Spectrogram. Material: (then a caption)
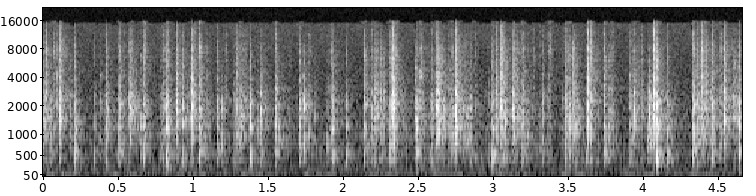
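Latex. Long natural nails scratch and tap the segments near a twist on a pale pink twisted latex balloon animal, a hollow, air-filled figure. The result is a quiet, dense run of dry squeaky scratches and light, quick taps on the taut rubber. Each sound dies away almost at once.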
